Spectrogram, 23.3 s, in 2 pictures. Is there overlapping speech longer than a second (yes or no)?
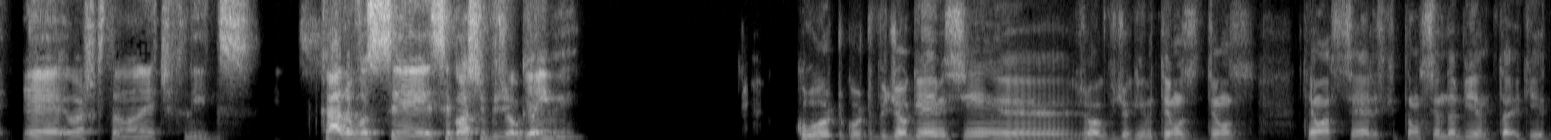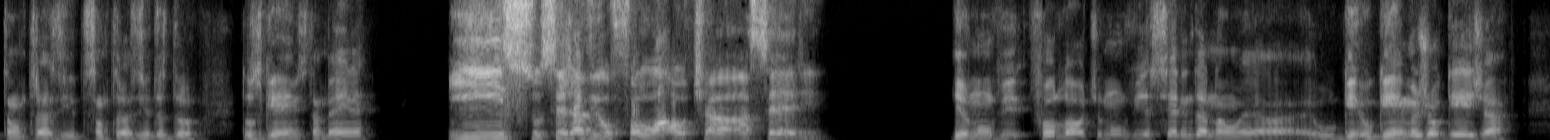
no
